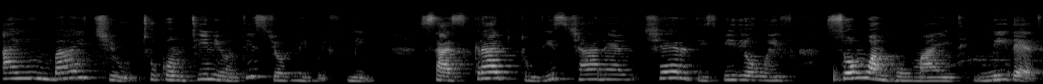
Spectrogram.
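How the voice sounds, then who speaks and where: Very slowly and in a strong Spanish accent, a woman speaks with a fairly high pitch, very wide pitch swings and big swings in loudness. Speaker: mental health YouTuber. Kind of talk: motivational talk to camera.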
